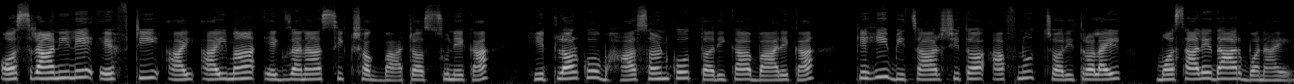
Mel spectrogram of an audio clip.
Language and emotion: Nepali, neutral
